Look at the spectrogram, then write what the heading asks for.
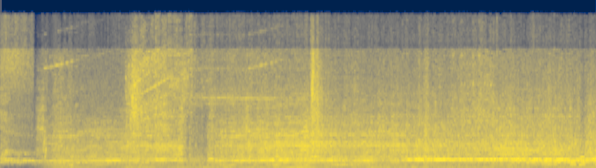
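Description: A Lamborghini Gallardo engine in the racing game Need for Speed Hot Pursuit Remastered drones loudly and steadily at high revs, its sustained whine shifting slightly in pitch with faint tire noise underneath.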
